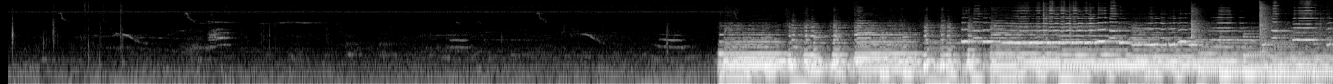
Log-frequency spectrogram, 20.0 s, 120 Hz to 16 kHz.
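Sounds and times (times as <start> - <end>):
bird calls and chirps: 0.7 - 9.2
music: 10.8 - 20.0.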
